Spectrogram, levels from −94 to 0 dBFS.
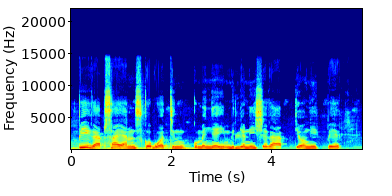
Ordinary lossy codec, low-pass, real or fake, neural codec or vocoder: none; 14.4 kHz; real; none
